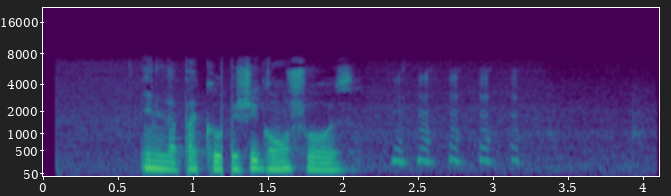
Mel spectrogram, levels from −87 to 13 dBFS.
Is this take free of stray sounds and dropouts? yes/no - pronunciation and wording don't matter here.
no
